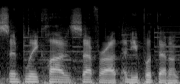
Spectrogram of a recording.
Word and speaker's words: Sephiroth: Kind of a fucked name to like pronounce. Sephiroth.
